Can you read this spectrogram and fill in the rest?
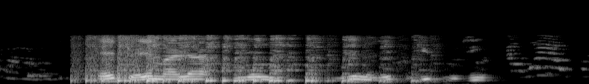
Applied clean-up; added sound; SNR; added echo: classical method log-MMSE.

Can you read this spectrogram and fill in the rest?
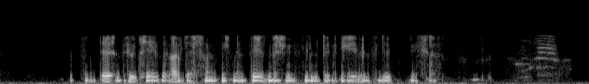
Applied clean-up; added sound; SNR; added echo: neural diffusion model UNIVERSE++.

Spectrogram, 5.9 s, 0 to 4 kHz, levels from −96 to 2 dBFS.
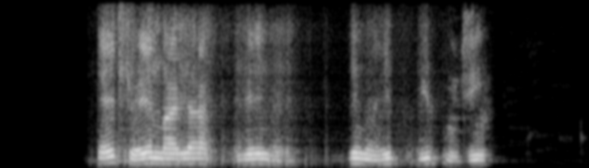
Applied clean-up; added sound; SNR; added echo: neural mask model DeepFilterNet 3.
